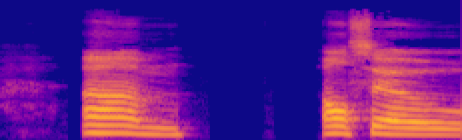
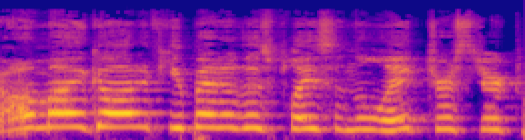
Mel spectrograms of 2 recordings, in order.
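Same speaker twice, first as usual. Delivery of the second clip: excited gush; 12 semitones higher, 4 dB louder than usual. Retold or imitated. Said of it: "It was like".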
